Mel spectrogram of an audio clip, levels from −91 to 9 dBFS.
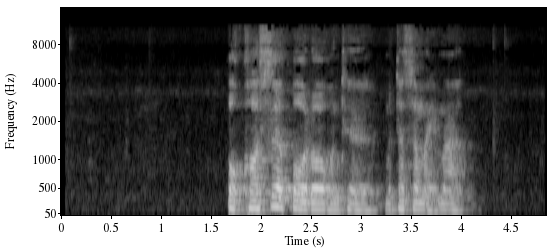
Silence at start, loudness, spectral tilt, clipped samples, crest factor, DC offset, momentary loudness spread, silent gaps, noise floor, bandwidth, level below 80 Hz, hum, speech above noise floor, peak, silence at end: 1.65 s; -19 LUFS; -6 dB/octave; under 0.1%; 18 dB; under 0.1%; 11 LU; none; -64 dBFS; 11.5 kHz; -52 dBFS; none; 46 dB; -2 dBFS; 0.8 s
